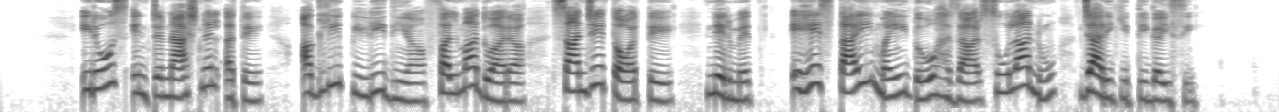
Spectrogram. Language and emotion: Punjabi, neutral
